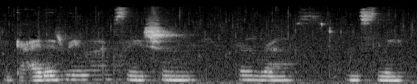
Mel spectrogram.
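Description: A woman guides a yoga nidra session at a very slow, soothing pace, leaving long pauses between short phrases. Her voice stays flat and even throughout. The recording has a roomy echo with faint noise underneath. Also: mid-range voice. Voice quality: soft, soothing, unhurried. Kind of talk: guided relaxation meditation. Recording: echoey room, faint background noise.

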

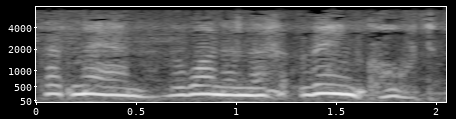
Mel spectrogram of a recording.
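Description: An actress playing a watchful, uneasy young wife in an urgent old radio drama style. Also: female voice, fairly high pitch, normal speed, breathy edge. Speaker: radio actor. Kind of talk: 1950s radio drama acting. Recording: dull, slightly noisy vintage radio broadcast.

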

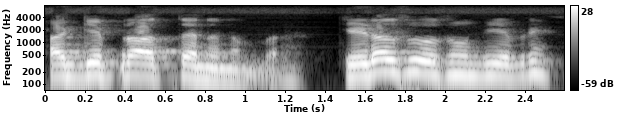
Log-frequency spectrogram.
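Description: A man with a Punjabi accent hosting a livestock sale video outdoors on a dairy farm, running through each cow's traits in quick rhyming checklists. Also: fairly high pitch, lively intonation, slightly rough, lo-fi sound. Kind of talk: casual livestock sales commentary.

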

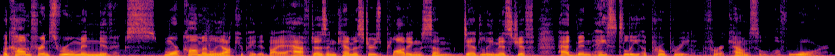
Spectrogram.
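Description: A man's voice: mid-range voice, very animated, moderate pace, hardly any pauses, breathy edge. A man reading scripted fantasy story narration. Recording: music bed under voice. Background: background music.

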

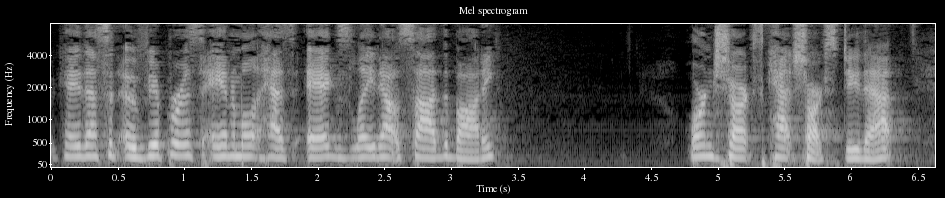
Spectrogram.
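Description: An older woman gives a relaxed science cafe lecture to a seated crowd. She talks in a chatty, playful way with frequent self-corrections. Her voice comes through a handheld microphone in a large museum hall. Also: mid-range voice, normal speed. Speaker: marine educator giving a public science talk.

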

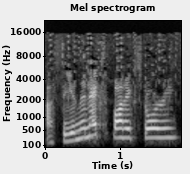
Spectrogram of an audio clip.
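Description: A woman reading a rhyming storybook to children in an expressive, sing-song, carefully enunciated way. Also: high-pitched, quick pace.

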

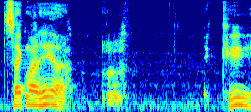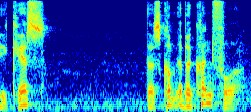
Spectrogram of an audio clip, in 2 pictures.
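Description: A man's voice: medium pitch, expressive, slow, fairly bright tone. A man plays a loyal crime-fighting agent in a radio drama. His voice sits mid-range, casual and reassuring like a buddy's, with slight noise behind it. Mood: casual, decisive. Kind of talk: amateur German radio play acting.

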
